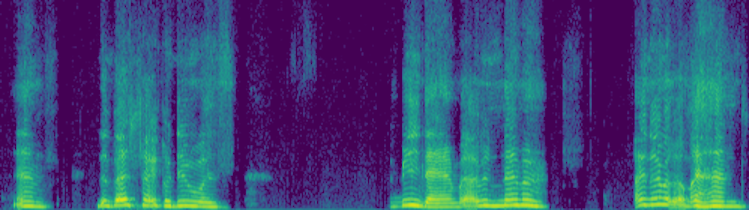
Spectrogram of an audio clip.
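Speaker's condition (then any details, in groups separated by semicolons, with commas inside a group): Speech impediment; finds writing easier than speaking, speaks in own way without modifying accent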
